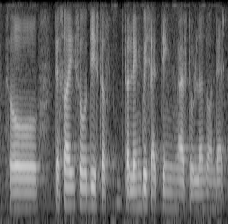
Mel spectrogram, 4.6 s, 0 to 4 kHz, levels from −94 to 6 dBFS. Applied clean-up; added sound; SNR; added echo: none; none; none; none.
